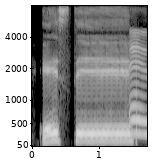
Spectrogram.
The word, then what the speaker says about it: este: Pero la clave es que no se dice rápido. Tienes que estirar la última vocal. Así. Este, este es el salvavidas perfecto cuando pierdes el hilo.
